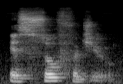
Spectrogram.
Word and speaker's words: esophageal: So, a gente vai pronunciar o S como S mesmo. Esophageal.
